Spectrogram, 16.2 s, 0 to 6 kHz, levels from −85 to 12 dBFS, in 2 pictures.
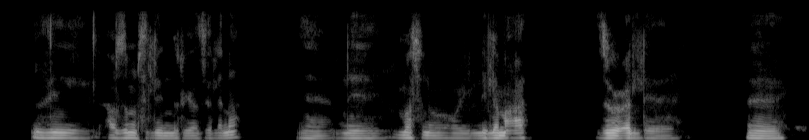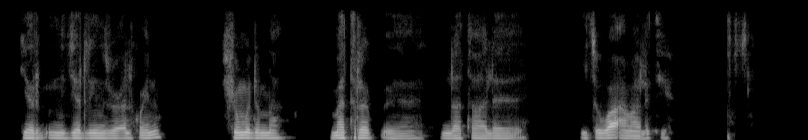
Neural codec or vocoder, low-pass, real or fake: codec, 16 kHz, 4 kbps, X-Codec, WavLM features, trained on Multilingual LibriSpeech; 5.4 kHz; fake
